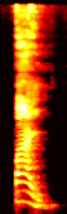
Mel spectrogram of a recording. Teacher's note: ele vai do a que é a vogal pro I pai decrescente ele pode ser oral quando a palavra é emitida · E ele pode ser decrescente, quando ele vai do som da vogal para a semivogal, ou seja, do som mais forte para o som mais fraco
